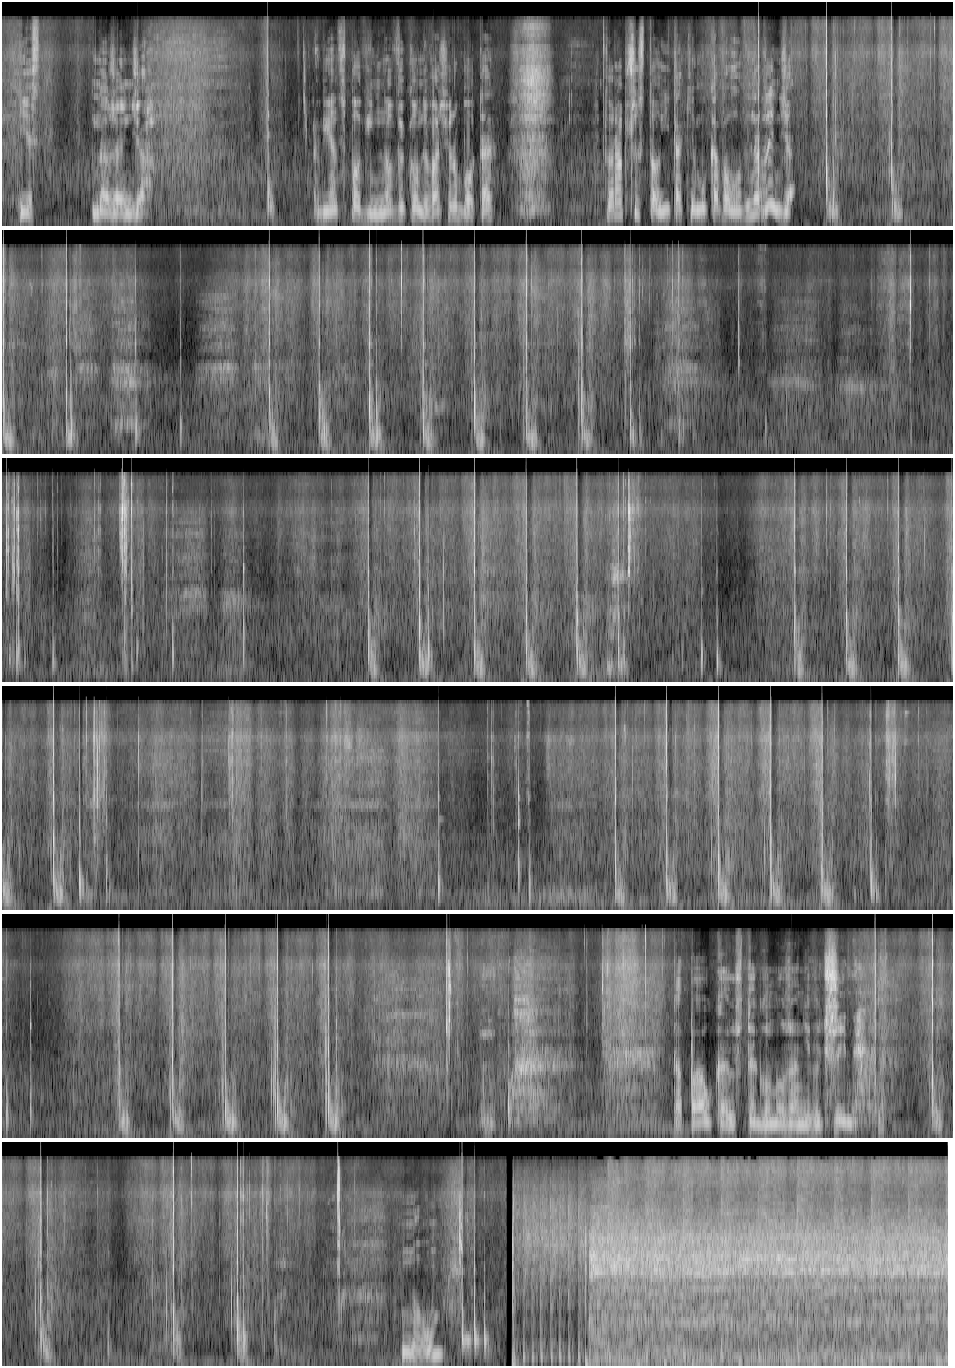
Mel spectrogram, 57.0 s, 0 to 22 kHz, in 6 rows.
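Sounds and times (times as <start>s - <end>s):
knife chopping into wood: 7.4s - 11.0s, 12.0s - 16.4s, 20.2s - 20.8s, 22.6s - 26.3s, 26.9s - 29.7s, 34.6s - 37.5s, 39.2s - 41.6s, 46.6s - 48.2s, 49.2s - 50.3s.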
